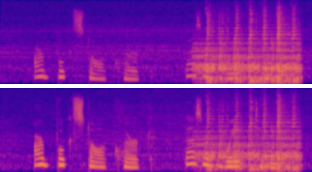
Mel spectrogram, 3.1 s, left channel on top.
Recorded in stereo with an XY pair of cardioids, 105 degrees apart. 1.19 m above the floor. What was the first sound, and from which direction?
A woman speaking, 65° right.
